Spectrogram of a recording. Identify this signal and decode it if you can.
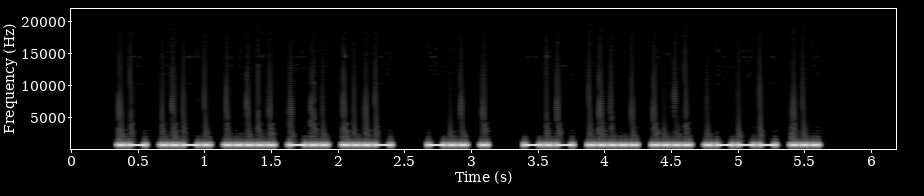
Morse code, heard as a keyed tone, about 29 wpm, 700 Hz. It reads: AF5DV DE K5HJS
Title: USA Callsign DE Callsign - 5 Characters - 30wpm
